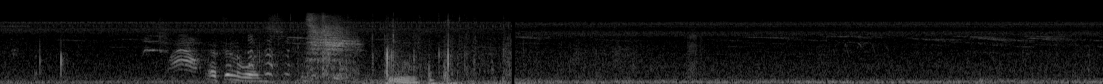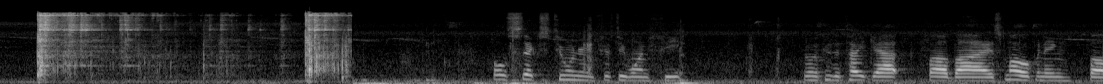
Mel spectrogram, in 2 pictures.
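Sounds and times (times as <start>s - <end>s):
metal chains jingling: 11.4s - 14.6s.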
